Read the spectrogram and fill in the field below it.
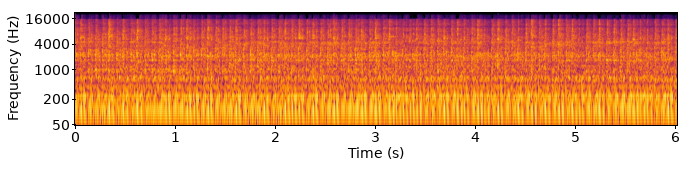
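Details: Onan 6500 (6.5 kW) gasoline commercial generator, muffler missing, running with a severe misfire: loud, ragged, uneven beats, stumbles, popping and backfiring; cause found as a severely fouled spark plug, with spark present throughout.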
